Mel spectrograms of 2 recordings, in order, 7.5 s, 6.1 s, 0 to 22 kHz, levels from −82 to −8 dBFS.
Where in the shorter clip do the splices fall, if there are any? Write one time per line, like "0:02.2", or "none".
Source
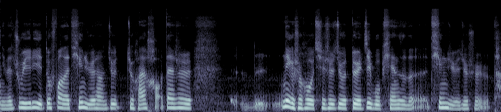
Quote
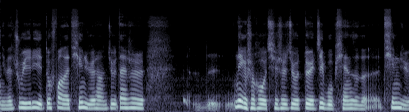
0:01.8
